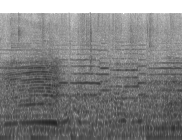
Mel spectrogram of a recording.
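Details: Young Simmental feeder bull bought for fattening, lowing once with a short, tonal, slightly falling moo early on, while background music plays steadily throughout.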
